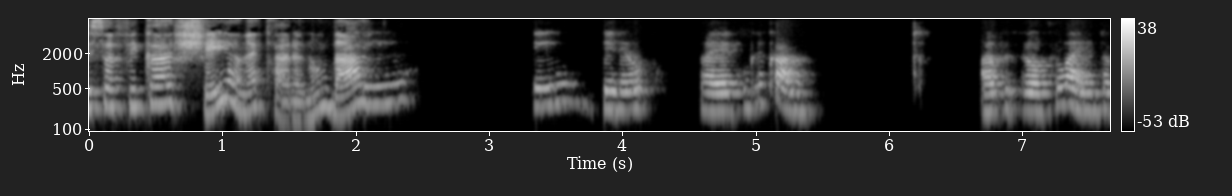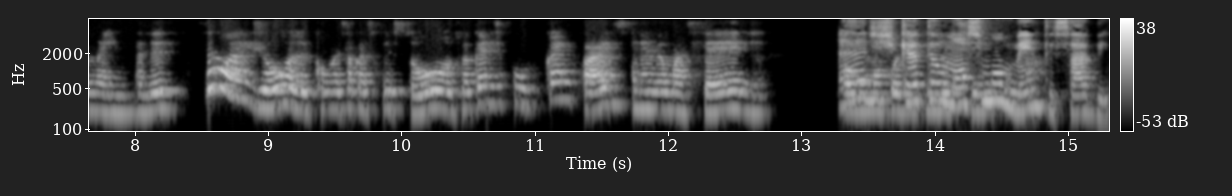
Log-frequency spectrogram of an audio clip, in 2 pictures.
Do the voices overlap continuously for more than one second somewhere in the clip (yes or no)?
yes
